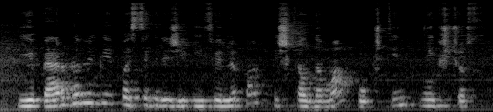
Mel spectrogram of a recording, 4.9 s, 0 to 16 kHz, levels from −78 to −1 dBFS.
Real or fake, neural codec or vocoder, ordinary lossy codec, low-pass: real; none; MP3, 64 kbps; 14.4 kHz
